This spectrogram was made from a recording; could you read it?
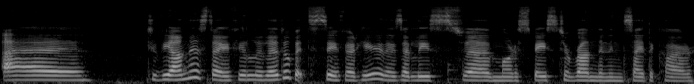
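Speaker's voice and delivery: light chuckle while speaking, soft laugh. Playing a character answering a man who wants to talk in his car, chuckling lightly. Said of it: "I'm gonna chuckle lightly and respond".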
